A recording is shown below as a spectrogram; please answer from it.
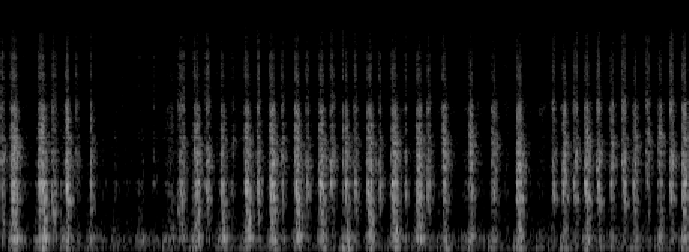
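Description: A wooden stylus scratches the coating off a flat, thin scratch-art paper sheet on a white table while fingertips hold it steady. Quiet, dry, raspy scrapes come in repeated short strokes, about three per second, with a bright, papery texture and almost no low end.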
